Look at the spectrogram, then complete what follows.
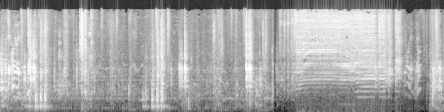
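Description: Knocks and clatter of timber being handled, then a power drill runs steadily for about two seconds and stops.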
